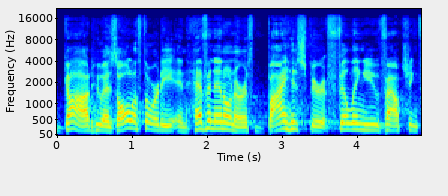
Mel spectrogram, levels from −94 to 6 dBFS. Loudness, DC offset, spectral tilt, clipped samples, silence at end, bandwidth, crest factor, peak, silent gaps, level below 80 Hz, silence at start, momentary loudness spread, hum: -30 LUFS; under 0.1%; -4 dB/octave; under 0.1%; 0 s; 18 kHz; 18 dB; -12 dBFS; none; -82 dBFS; 0.1 s; 6 LU; none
